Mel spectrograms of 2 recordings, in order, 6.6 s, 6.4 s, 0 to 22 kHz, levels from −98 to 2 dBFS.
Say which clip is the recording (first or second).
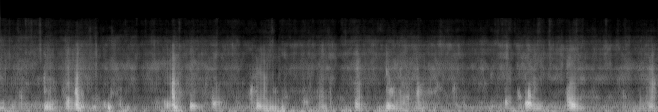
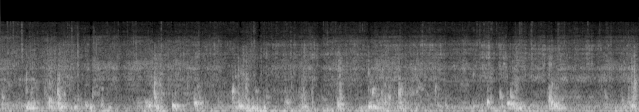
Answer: second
